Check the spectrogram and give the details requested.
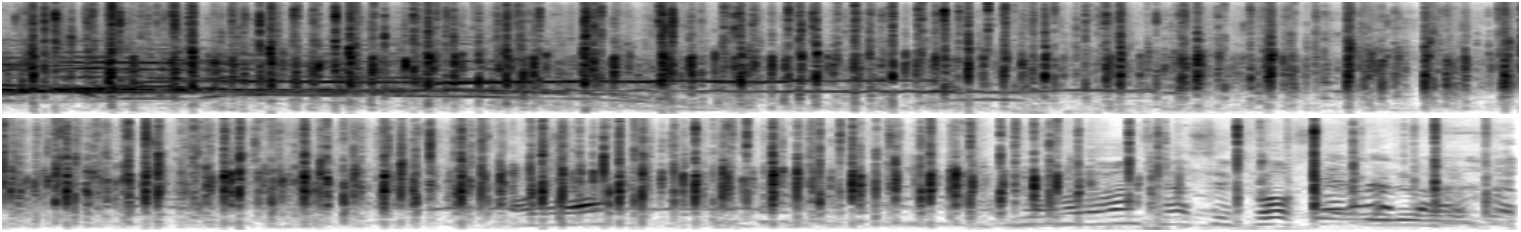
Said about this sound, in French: Pour elle, qui est actuellement à l'autre bout de l'Occitanie, qui est dans le Gers, je vous demanderai, ici même, pour que vos applaudissements arrivent jusqu'à elle, d'applaudir très fort Pascal Terron.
